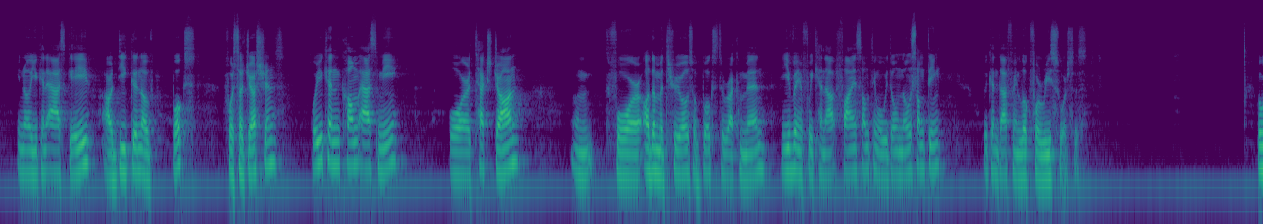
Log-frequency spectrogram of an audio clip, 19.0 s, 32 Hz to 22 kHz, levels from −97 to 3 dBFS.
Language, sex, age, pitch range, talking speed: English, male, 20-39, 100-145 Hz, 150 wpm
